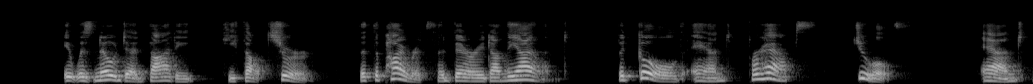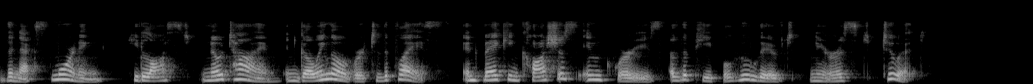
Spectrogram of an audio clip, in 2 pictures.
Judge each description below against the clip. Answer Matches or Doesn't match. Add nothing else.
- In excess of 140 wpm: Doesn't match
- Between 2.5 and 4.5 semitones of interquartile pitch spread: Doesn't match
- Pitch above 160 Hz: Matches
